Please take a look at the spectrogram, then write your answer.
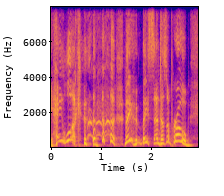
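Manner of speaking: very high, giggling alien voice. Pretend. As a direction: squeal it like a giddy alien. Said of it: "my alien voice sounds just like me".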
